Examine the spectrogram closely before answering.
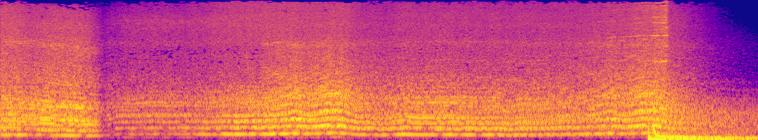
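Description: A drone's propellers whir steadily as it hovers close by.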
